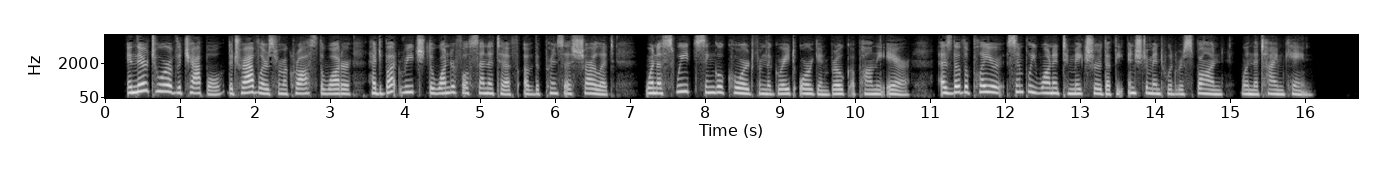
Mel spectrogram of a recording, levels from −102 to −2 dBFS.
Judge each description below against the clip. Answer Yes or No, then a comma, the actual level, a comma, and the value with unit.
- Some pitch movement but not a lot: Yes, average, 4.0 semitones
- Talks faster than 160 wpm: Yes, average, 190 wpm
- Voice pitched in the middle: No, high, 225 Hz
